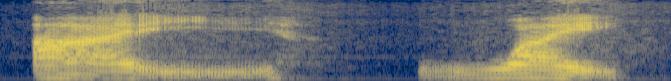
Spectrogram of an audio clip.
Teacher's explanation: It's a diphthong. It starts one way and it ends up in a different way, both as far as the movement in your mouth and also the sound, which changes.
